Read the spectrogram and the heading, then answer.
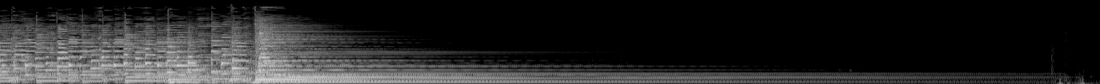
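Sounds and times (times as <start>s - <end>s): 
bluegrass hornpipe tune: 0.0s - 5.0s.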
